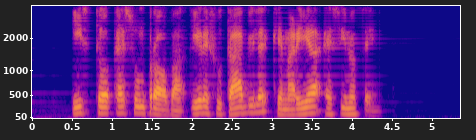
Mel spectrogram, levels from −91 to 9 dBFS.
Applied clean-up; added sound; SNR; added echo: neural mask model DeepFilterNet 3.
